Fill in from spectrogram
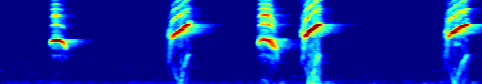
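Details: Ekek keling from Sumatra with a sharp, harsh voice: loud, rasping notes spaced about a second apart, some arching down, others sweeping upward, on a silent clean background.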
